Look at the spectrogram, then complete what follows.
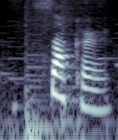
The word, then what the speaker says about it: soccer: في كلمات فيها exceptions ومش بتمشي على القواعد دي، زي كلمة soccer soccer. كلمة soccer هنا في حرف ال C بعديه حرف ال E بس بتنطق ك مش بتنطق س.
